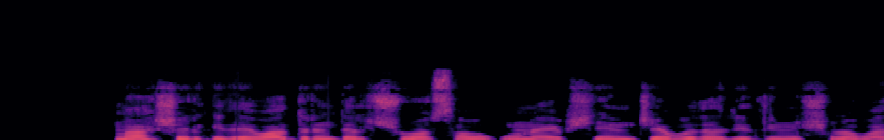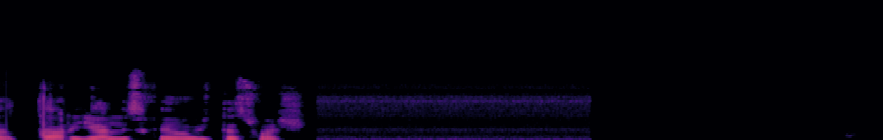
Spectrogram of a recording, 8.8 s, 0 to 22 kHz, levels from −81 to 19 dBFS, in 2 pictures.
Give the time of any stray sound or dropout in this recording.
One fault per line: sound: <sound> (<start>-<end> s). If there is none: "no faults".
no faults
